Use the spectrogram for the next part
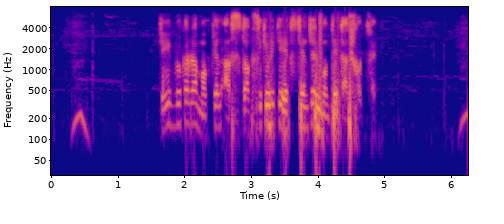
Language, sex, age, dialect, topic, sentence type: Bengali, male, 18-24, Western, banking, statement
